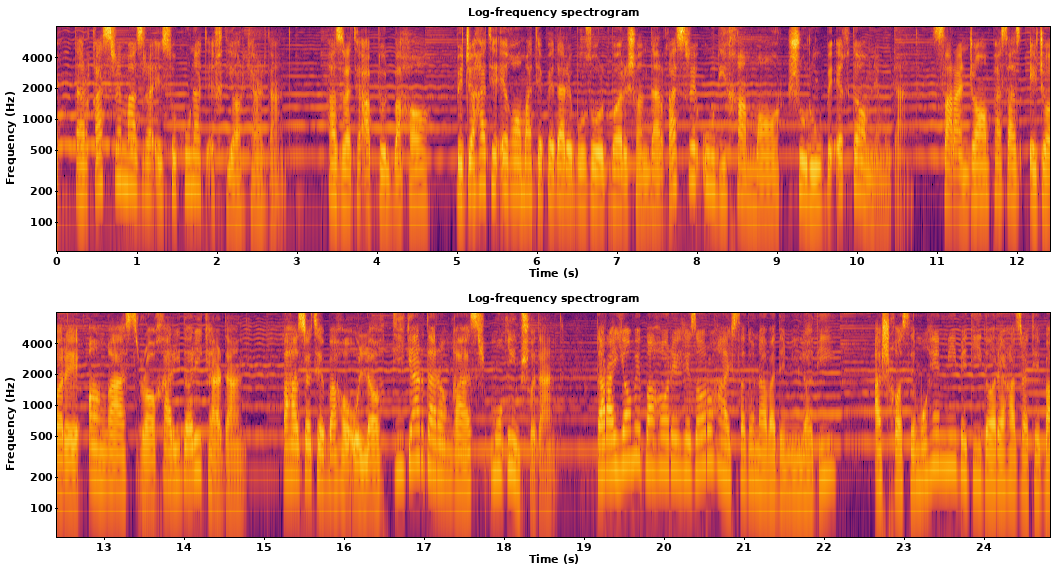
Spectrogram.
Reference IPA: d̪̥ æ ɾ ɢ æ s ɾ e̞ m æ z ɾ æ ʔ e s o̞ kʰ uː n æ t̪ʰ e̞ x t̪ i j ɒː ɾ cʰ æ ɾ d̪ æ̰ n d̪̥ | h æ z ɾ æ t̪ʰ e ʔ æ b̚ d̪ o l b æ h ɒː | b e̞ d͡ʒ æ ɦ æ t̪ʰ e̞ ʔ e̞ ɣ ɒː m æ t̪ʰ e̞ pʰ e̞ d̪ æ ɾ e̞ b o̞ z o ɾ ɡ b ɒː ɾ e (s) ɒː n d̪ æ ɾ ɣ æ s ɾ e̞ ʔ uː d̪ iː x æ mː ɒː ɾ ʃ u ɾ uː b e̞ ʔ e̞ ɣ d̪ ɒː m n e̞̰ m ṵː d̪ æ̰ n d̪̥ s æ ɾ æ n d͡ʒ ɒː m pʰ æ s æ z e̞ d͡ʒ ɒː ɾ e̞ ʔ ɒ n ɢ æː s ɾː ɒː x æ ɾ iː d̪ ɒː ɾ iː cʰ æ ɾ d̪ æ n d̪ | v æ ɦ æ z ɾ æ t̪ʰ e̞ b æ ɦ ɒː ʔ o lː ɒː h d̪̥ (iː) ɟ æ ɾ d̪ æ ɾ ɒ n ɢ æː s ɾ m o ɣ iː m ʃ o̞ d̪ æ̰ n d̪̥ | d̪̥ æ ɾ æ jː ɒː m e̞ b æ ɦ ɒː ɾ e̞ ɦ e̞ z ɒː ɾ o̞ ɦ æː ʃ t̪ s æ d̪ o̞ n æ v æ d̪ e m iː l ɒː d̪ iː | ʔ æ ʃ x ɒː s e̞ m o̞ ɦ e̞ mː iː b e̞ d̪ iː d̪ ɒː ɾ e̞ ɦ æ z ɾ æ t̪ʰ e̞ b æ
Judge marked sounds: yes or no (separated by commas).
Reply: no, yes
